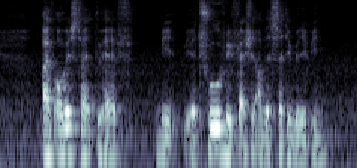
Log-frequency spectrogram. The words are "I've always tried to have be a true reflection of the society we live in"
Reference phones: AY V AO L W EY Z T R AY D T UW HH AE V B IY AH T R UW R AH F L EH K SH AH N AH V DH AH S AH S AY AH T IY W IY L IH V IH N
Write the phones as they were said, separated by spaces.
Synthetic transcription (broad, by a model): AY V AO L W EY S T R AY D T UW HH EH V B IY AH T R UW R AH F L EH K SH AH N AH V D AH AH S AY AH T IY W IY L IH P IH N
